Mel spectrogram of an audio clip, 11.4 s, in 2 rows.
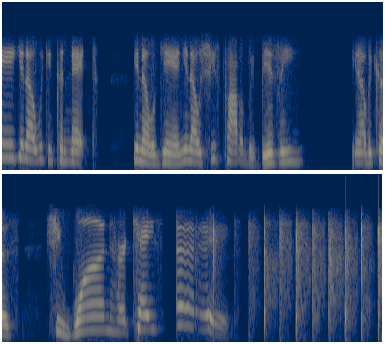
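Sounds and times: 
speech: 0.0s - 4.6s, 5.2s - 9.3s
one person clapping hands: 8.9s - 11.4s.

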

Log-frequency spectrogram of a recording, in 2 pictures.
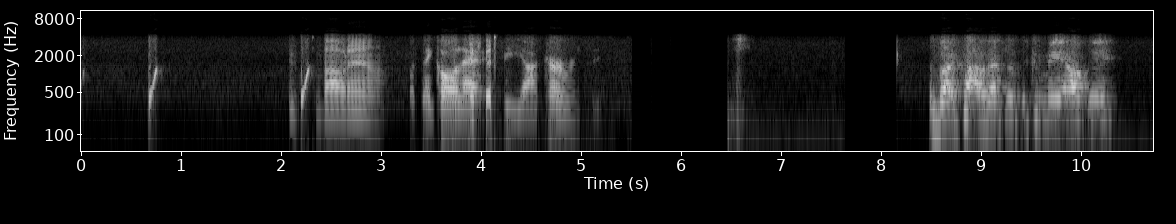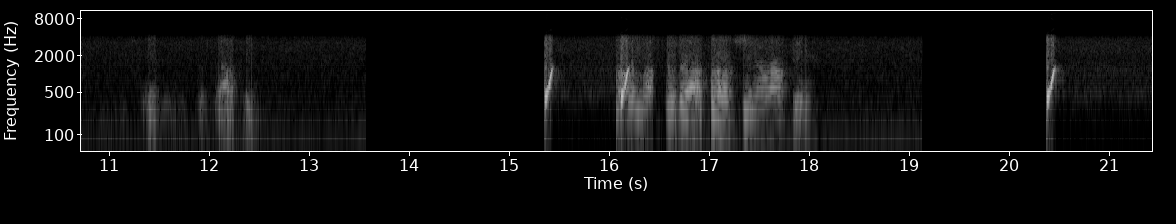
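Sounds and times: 
water-drop notification sound from a tablet: 2.1s - 2.4s
speech: 2.1s - 5.1s, 8.5s - 10.4s, 16.3s - 18.1s.

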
